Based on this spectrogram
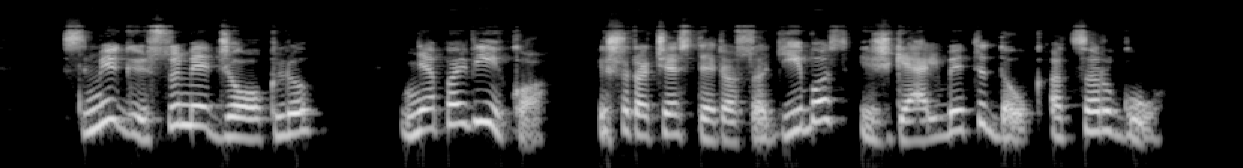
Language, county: Lithuanian, Kaunas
